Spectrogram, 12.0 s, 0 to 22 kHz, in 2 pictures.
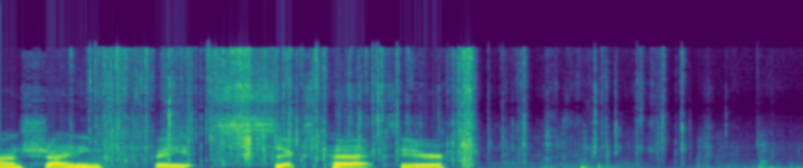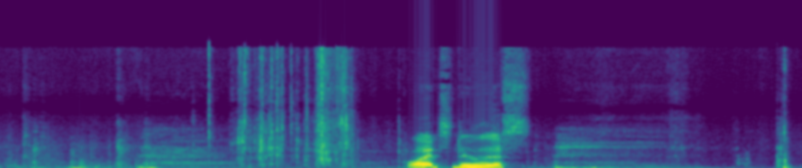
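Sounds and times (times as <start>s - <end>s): foil wrapper crinkling and tearing: 0.4s - 5.5s, 7.6s - 8.8s.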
